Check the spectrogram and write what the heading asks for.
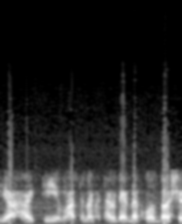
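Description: Only speech: a man speaking into a handheld microphone, in steady, continuous phrases.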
